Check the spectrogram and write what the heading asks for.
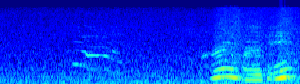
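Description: Kitten meowing: a faint, high chirp about half a second in, then a short, louder meow that rises and falls in pitch near the end.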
